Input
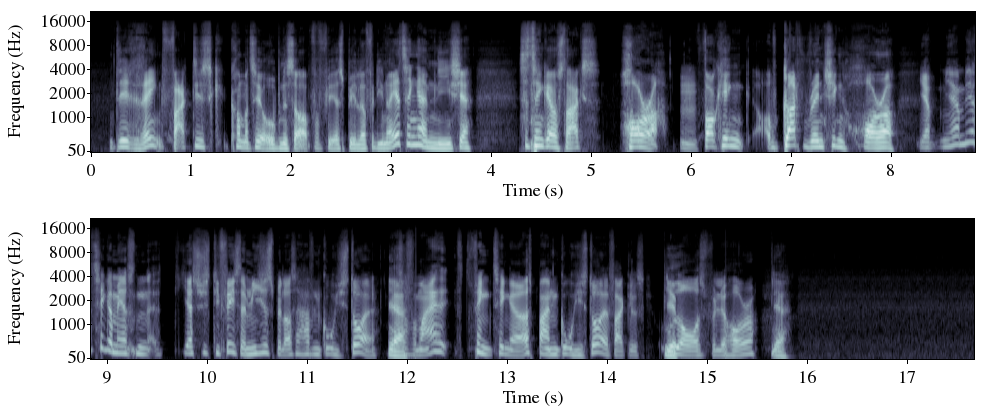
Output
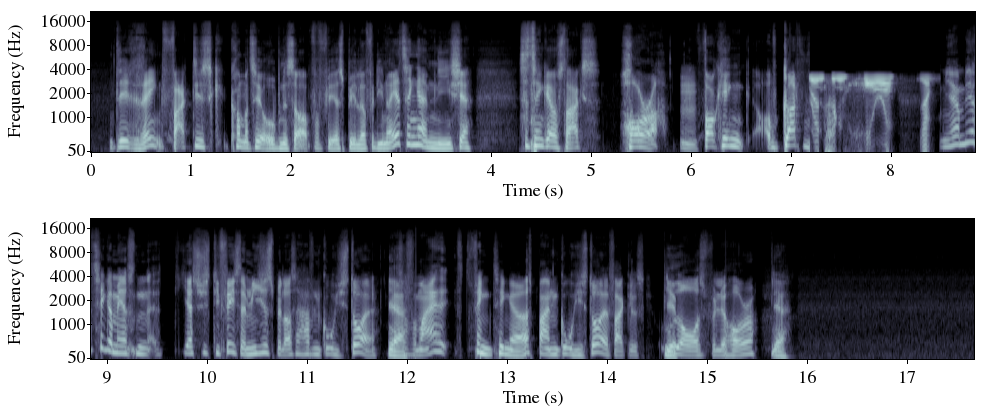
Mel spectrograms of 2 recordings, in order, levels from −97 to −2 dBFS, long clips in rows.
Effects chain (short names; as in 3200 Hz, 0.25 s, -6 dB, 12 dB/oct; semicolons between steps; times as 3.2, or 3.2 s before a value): 12.74–13.2 tilt -4 dB/oct; compressor 4:1, threshold -22 dBFS, peak gain reduction 8 dB; 7.19–8.5 inverted band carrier 3300 Hz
